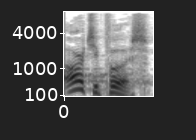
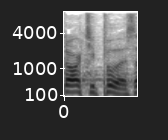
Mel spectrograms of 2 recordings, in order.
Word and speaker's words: Archippus: In Arkansas and Missouri, you might pronounce it Archippus. I don't know, but that's not how they said it. So Archippus, Epaphroditus, Epi.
